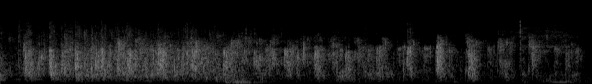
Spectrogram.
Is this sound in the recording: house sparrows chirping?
no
